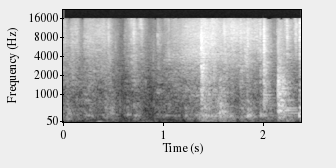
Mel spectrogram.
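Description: Rustling of a keyboard's printed protective wrap and scraping of its cardboard carton as the wrapped keyboard is lifted out, with a louder rustle about a second and a half in.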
